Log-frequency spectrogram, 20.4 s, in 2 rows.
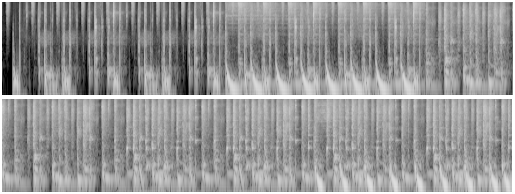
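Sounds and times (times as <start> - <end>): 
kick drum: 0.1 - 20.4.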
